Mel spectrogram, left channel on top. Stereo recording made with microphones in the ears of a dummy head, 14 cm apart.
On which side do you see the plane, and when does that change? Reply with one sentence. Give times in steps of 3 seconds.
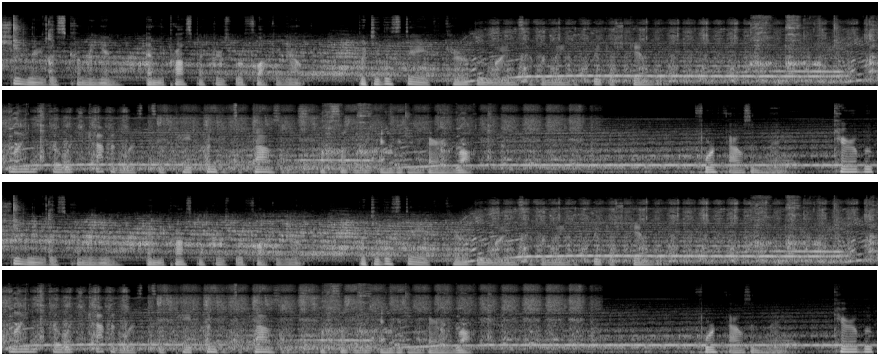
In this clip you hear the plane on the right from 0 s, in the centre from 6 s and on the left from 9 s.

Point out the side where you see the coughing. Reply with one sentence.
You can hear the coughing on the left.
